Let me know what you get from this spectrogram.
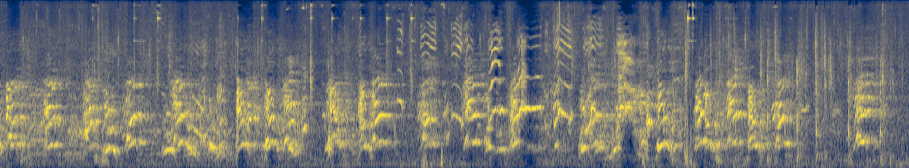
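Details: Three-week-old Catahoula Leopard Dog puppies of the Dixie and Beau Duke litter, a crowd of them yelping and whining together in dense overlapping squeals and high whistly cries, with scattered higher squeaks throughout.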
